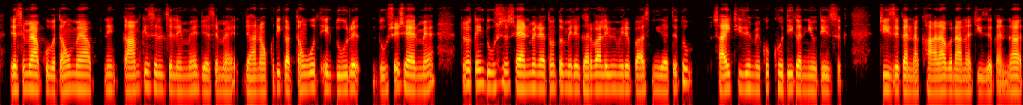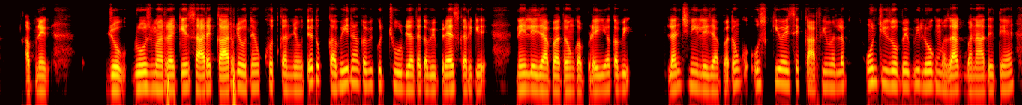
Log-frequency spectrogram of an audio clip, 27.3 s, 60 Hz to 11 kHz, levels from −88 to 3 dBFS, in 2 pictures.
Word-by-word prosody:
जैसे 140 0 +2
मैं 140 -1 +7
आपको 135 -1 +3
बताऊँ 130 +2 -1
मैं 140 -1 +3
अपने 135 +1 -5
काम 130 +2 +4
के 155 - -5
सिलसिले 135 -3 -5
में 130 +2 -6
जैसे 125 - -4
मैं - - -5 0.2
जहाँ 120 -1 0
नौकरी 120 +5 -2
करता - - 0
हूँ 140 - -3
वो 155 0 -1
एक 135 - -2
दूर, 135 +2 -2 0.3
दूसरे 125 +3 -1
शहर 135 -4 +5
में 130 +1 -1
है 145 - -3 0.4
तो - - -3
मैं 170 - +2
कहीं 175 +1 -1
दूसरे 155 +1 -5
शहर 145 -3 +6
में 150 - 0
रहता 140 +1 0
हूँ - - -7
तो - - -1
मेरे 140 -1 -2
घर 130 0 -1
वाले 140 0 +1
भी 140 0 -7
मेरे 140 0 -2
पास 140 - -1
नहीं 130 -1 -9
रहते 125 - -3
तो 185 -1 -5 0.4
सारी 130 +2 +7
चीज़ें 145 0 -5
मेरे 135 -1 -7
को 145 - -5
खुद 145 -1 -4
ही 145 - 0
करनी 130 -2 -2
होती 125 0 -4
है 130 - -3
जैसे - - -9 0.5
चीज़ें 130 -1 +1
करना 125 -2 +3
खाना 120 +2 +3
बनाना, 120 -1 0
चीज़ें 120 0 -6
करना, - - +1 0.4
अपने 130 -1 +4 0.8
जो 135 -2 +3 0.2
रोज़मर्रा 145 -2 +4
के 150 +1 +7
सारे 135 0 +6
कार्य 125 +5 +6
होते 150 0 -1
हैं - - -1
वो 150 - -7
खुद 160 - -3
करने 135 -1 -1
होते 130 +6 -1
हैं 185 - +2
तो 210 - -2
कभी 160 +5 +1
न 180 - -2
कभी 165 +1 -2
कुछ 170 - -5
छूट 150 -3 -4
जाता 140 - +3
है - - +2
कभी 135 0 -3
प्रेस 140 +1 +7
करके 135 +1 0 0.4
नहीं 140 +1 +5
ले 140 -1 +4
जा 130 -2 +6
पाता 125 0 +2
हूँ 130 0 -3
कपड़े, 130 - +1
या 140 +2 -2
कभी 145 +1 0 0.5
लंच 145 +5 +3
नहीं 155 -2 -1
ले 135 -1 +1
जा 130 -1 +1
पाता 165 - -2
हूँ 175 - -5
उ - - -11
उसकी 180 +1 -4
वजह 170 -1 +2
से 180 - -4
काफ़ी 155 - +1
मतलब 155 +1 -4 0.3
उन 190 - 0
चीज़ों 165 -2 +1
पे 160 0 -1
भी 170 +2 -8
लोग 160 0 -2
मज़ाक 135 +1 +5
बना 125 0 +1
देते 140 +1 -6
हैं 145 +2 -5
140 Hz, 240 wpm, -26 LUFS, 130-150 Hz, 0.8 s, मैं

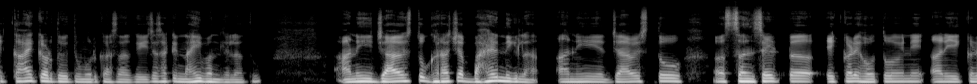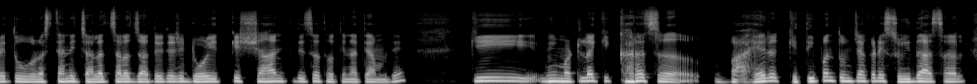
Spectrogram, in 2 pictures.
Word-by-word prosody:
हे 135 - -4
काय 145 +3 +2
करतोय 135 -4 +2
तू 125 - -4
मूर्खासारखं, 115 -1 -4
याच्यासाठी 130 +4 -3
नाही 125 +3 +3
बनलेला 110 -4 -1
तू 135 - -9 0.8
आणि 130 +3 +5
ज्यावेळेस 140 +3 +5
तो 170 - +3
घराच्या 135 +3 +3
बाहेर 130 +5 +4
निघाला. 130 -9 +2 0.3
आणि 120 0 -1
ज्यावेळेस 130 +1 -1
तो 150 - +3 0.5
अ, 130 - -1
सनसेट 140 +1 +3
अ, 135 -1 +3 0.2
एकीकडे 135 +2 +1
होतोय 130 +1 -1 0.2
आणि 125 0 0
इकडे 130 +1 -3
तू 125 -2 0
रस्त्याने 130 +2 0
चालत-चालत 125 +2 +1
जातोय. 125 +1 0
त्याची 130 +1 -1
डोळे 125 +1 +3
इतकी 130 +4 -5
शांत 135 +1 -1
दिसत 135 -1 -4
होती 120 0 -5
ना 115 - -3
त्यामध्ये, 115 +6 -4 0.7
की 155 -2 0
मी 140 - +4
म्हटलं 140 +3 +2
की 155 - -5
खरंच 140 +2 +2
अ, 130 - +2 0.7
बाहेर 120 +9 0 0.2
किती 140 +5 0
पण 175 -1 +2
तुमच्याकडे 150 0 0
सुविधा 130 +1 +2
असेल, 130 0 -2
130 Hz, 150 wpm, -19 LUFS, 125-140 Hz, 0.8 s, आणि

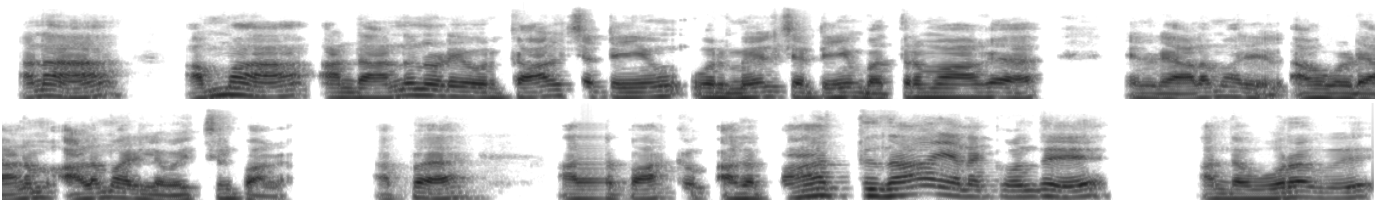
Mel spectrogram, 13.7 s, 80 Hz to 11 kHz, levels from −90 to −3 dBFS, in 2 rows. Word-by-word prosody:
ஆனா, - - +2 0.7
அம்மா 185 +2 +3 0.4
அந்த 125 +1 0
அண்ணனுடைய 160 -1 +2
ஒரு 125 - 0
கால் 160 +5 +2
சட்டையும் 135 +2 0 0.2
ஒரு 120 - +4
மேல் 140 +2 -1
சட்டையும் 125 0 0
பத்திரமாக 125 +2 +2 0.7
என்னுடைய 110 -1 -1
அலமாரியில் 130 -1 -3
அவுங்களுடைய 115 -1 +2
அல 135 - -1 0.2
அலமாரியில 130 -6 +1
வச்சிருப்பாங்க. 115 +4 -4 0.5
அப்ப - - -16 0.8
அதை 120 0 -2
பாக்க 125 +2 -2 0.2
அதை 120 0 +2 0.2
பாத்து 195 +4 +1
தான் 220 +5 +1
எனக்கு 165 -1 -4
வந்து 170 +1 +1 0.8
அந்த 125 0 0 0.2
உறவு 145 -2 +1
130 Hz, 120 wpm, -24 LUFS, 120-155 Hz, 0.8 s, ஒரு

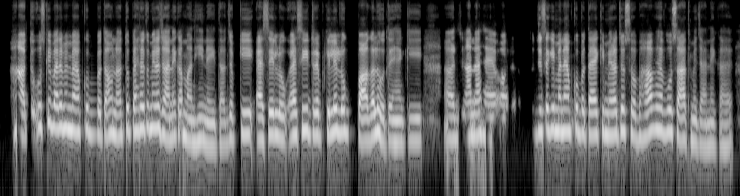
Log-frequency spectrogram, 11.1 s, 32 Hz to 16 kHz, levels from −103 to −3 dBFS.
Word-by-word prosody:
हाँ, - - +3
तो 455 - -6
उसके 285 +4 -2
बारे 280 -1 +3
में 275 - +3
मैं 260 -1 +5
आपको 245 +2 -1
बताऊँ 225 0 -1
ना, 210 -1 -1
तो 265 +4 -3
पहले 255 +2 +2
तो 285 - -3
मेरा 280 0 +3
जाने 210 -4 0
का 225 - -2
मन 190 -4 0
ही 190 +2 -2
नहीं 165 -2 -2
था, 165 - -6
जबकि 225 +4 -2
ऐसे 195 +3 +2
लोग, 205 -3 -1
ऐसी 255 +4 +3
ट्रिप 225 -2 0
के 225 - -1
लिए 250 +2 +5
लोग 245 -1 +1
पागल 190 +5 +4
होते 185 -5 -1
हैं 175 0 -1
कि 185 +1 -7 0.4
अ, 195 - -2
जाना 210 +2 0
है 195 - -1
और 195 -1 -5 0.4
जैसे 245 +2 +1
कि 265 - +2
मैंने 250 -1 +4
आपको 250 +2 0
बताया 225 -2 +1
कि 240 - -2
मेरा 225 0 +2
जो 255 +2 +1
स्वभाव 225 +2 -1
है, 260 - +2
वो 245 0 0
साथ 225 -5 +2
में 180 - -3
जाने 160 -1 -7
का - - -12
है, 155 0 -9
225 Hz, 275 wpm, -24 LUFS, 195-250 Hz, 0.4 s, मैं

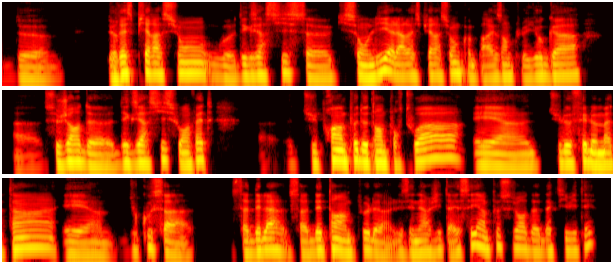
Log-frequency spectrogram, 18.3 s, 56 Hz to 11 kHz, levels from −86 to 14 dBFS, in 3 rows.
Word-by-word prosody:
de 90 -2 -4 0.6
de - - 0
respiration 125 0 +2
ou, 105 -2 -6
heu, 95 - -6
d'exercices, 115 +3 -2
heu, 95 0 -3
qui - - -8
sont 110 -2 +1
liés 130 +9 +4
à 125 - +4
la 110 -1 +3
respiration 115 +3 -2
comme 105 -5 -6
par 95 0 -6
exemple 110 0 -4
le 100 - -5
yoga, 115 +1 0 0.4
heu, - - -12 0.2
ce 110 - -2
genre 125 +2 +5
de 100 -4 +1
d'exercices 115 +4 0
où, 110 - +3
en 110 - +3
fait, 135 +1 0 0.8
heu, - - -19
tu 115 - -4
prends 135 +4 +5
un - - +7
peu 130 +2 +3
de 120 - +7
temps 120 0 +4
pour 105 -1 -6
toi 150 - +3
et 105 -1 +2
heu, 100 0 -1 0.2
tu - - -10
le 115 -1 +5
fais 115 - -1
le 110 -3 +5
matin 130 +5 +1
et 100 -1 -2
heu, 95 -2 -7 0.2
du 115 -1 -10
coup 135 +3 -4
ça 95 -6 -1 0.4
ça 105 - -5
déla 120 +1 +2
ça 100 +1 -4
détend 120 +1 +2
un 110 - +1
peu 120 +4 -4
le 105 -3 -3
les 105 +1 -9
énergies. 110 +2 -2
Tu - - -6
as - - -3
essayé 160 +9 -1
un 135 - +1
peu 130 +5 -6
ce 145 - -7
genre 130 -2 -1
de 115 -2 -3
d'activité? 115 +8 -6
115 Hz, 215 wpm, -23 LUFS, 105-125 Hz, 0.8 s, un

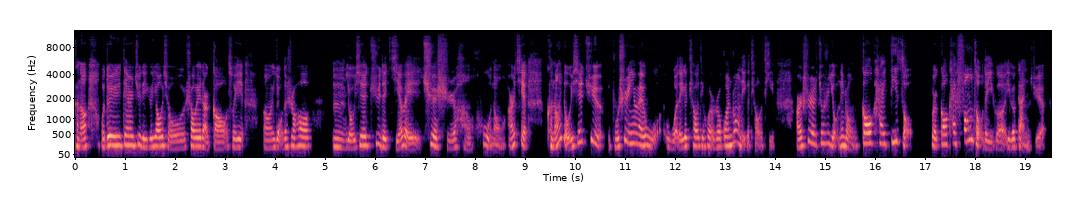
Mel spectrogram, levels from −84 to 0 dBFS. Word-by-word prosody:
可 200 - +2
能 180 +3 +3 0.3
我 185 - -1
对 215 +2 +8
于 215 - +4
电 225 +1 +2
视 215 - +2
剧 225 +2 -2
的 200 - 0
一 180 - +1
个 185 +1 0
要 200 +1 +5
求 160 -4 -4
稍 205 0 +2
微 195 - +5
有 195 - +6
点 195 - +3
儿 - - -11
高。 150 +2 0
所 190 -2 -5
以， 180 -1 +2 0.4
呃， 170 -1 -4
有 180 0 0
的 185 - -1
时 200 +1 -1
候， 200 -1 +2 0.4
嗯， 185 -3 -3
有 165 -1 -1
一 - - -8
些 215 +3 +2
剧 215 +4 -7
的 190 -3 +3
结 180 -2 -3
尾 385 - +1
确 225 -5 +1
实 175 -3 -4
很 155 -8 -9
糊 225 - -6
弄， - - -8
而 - - 0
且 - - +1 0.4
可 - - 0
能 - - +2
有 400 -1 +3
一 - - +3
些 280 +9 -2
剧 300 - -1 0.3
不 185 0 -1
是 285 - 0
因 265 0 -1
为 225 -4 +4
我 215 -4 -1 0.3
我 - - -1
的 165 - -1
一 - - +1
个 195 - +5
挑 200 0 0
剔 200 - -2
或 195 0 -1
者 - - -5
说 185 +1 +1
观 210 +2 +3
众 295 +5 -1
的 - - -3
一 - - -6
个 - - -7
挑 - - -8
剔， - - -15 0.4
而 185 +3 +2
是 260 +2 0
就 265 +2 -4
是 260 -1 -6
有 195 -1 -1
那 210 +2 +1
种 200 +1 -2
高 260 +3 +9
开 255 -1 -3
低 285 +5 -2
走， 295 - -3 0.3
或 215 - +1
者 180 - -5
高 240 +4 +4
开 265 +2 -2
方 310 +7 +2
走 - - +2
的 170 - -2
一 150 -2 -4
个 150 - -3
一 - - -2
个 180 +1 +2
感 185 - -2
觉。 - - -7
200 Hz, 285 characters per minute, -24 LUFS, 185-245 Hz, 0.4 s, 高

